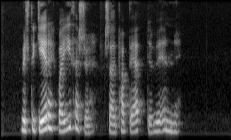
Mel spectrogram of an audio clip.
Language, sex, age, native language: Icelandic, female, 40-49, Icelandic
